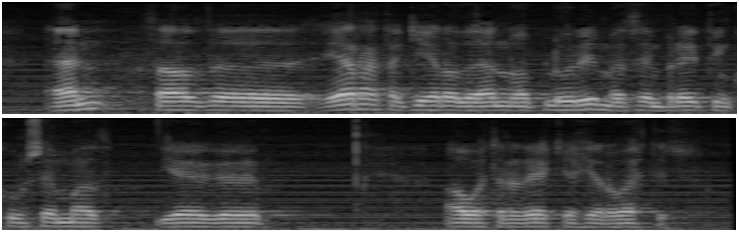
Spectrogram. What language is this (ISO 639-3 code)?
isl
